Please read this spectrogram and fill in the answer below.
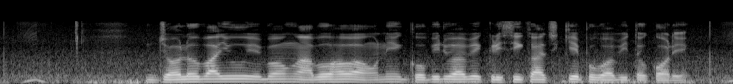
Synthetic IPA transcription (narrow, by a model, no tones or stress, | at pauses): d͡ʑɔlobajueboŋaboɦaoaɔnek̚ɡobʱiɾbʱabekɾiʃikad͡ʑkepɾobʱabit̪okɔɾe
